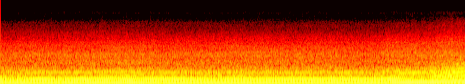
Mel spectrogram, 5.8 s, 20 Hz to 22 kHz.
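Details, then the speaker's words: 2020 Polaris RZR Pro XP after Aftermarket Assassins Stage 3 clutch kit, Stage 3 tune, 1-2-2 weights, 32" tires: loud steady drone climbing smoothly in pitch on acceleration, no belt slippage or flare, clutch grips the whole time; rpm about 8400. "uh that thing gets up and goes uh no belt slippage it just grips and goes the whole the whole time"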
